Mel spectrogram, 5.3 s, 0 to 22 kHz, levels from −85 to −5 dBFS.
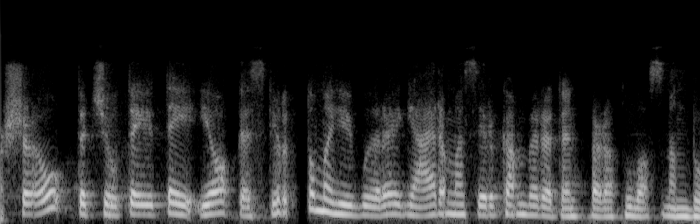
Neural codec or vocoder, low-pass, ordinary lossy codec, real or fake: codec, 16 kHz, 0.5 kbps, X-Codec, HuBERT features, trained on LibriSpeech; 7.2 kHz; Opus, 16 kbps; fake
